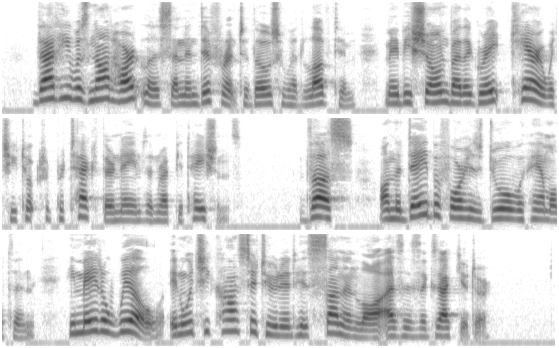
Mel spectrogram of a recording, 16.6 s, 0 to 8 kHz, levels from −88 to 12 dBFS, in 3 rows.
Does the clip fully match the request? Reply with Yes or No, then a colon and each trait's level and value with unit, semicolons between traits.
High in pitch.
Yes: high, 205 Hz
